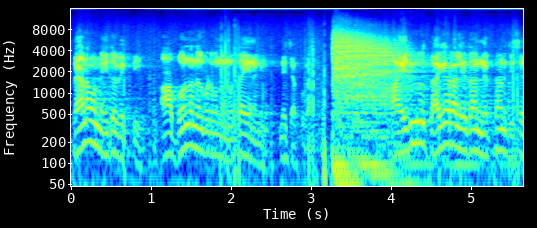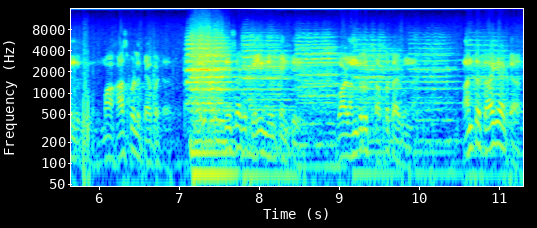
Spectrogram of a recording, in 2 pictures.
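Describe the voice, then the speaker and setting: An actor playing a calm male doctor who gives formal testimony on the witness stand. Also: medium pitch, fast, close to an everyday voice. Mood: steady. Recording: echoey courtroom with film music.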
